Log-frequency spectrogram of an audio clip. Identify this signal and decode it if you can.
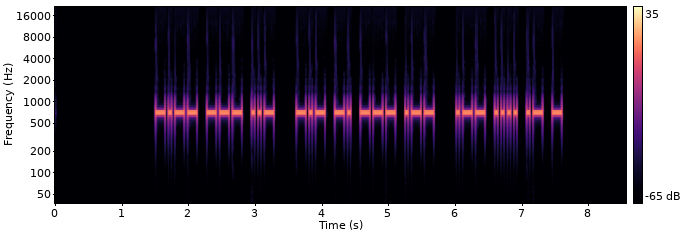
Morse code, heard as a keyed tone, about 25 wpm, 700 Hz. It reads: YOU KNOW WHAT
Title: Speed-Racing - Sets of 3 Words 25wpm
